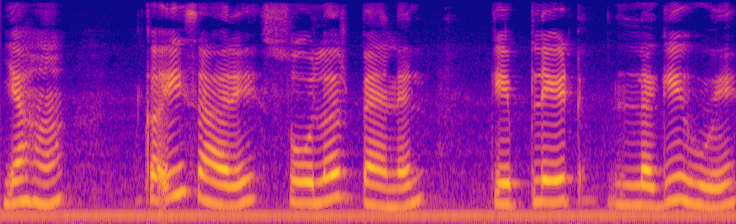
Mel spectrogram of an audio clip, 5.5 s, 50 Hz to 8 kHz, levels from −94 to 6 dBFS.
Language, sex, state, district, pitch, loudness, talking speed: Hindi, female, Madhya Pradesh, Dhar, 210 Hz, -15 LUFS, 100 wpm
